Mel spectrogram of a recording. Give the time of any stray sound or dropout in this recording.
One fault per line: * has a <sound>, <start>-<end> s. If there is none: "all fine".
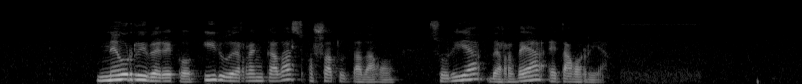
all fine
